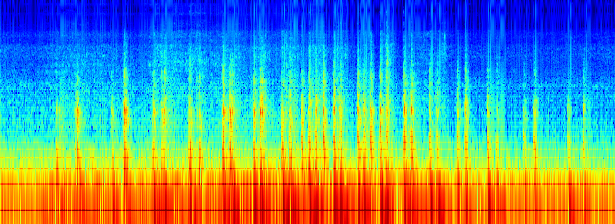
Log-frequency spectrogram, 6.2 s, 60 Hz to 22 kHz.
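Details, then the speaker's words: 1964 Pontiac GTO 389 Tri-Power 4-speed pulling away: loose uneven thumps about four a second over deep engine rumble, something beating the floor; broken transmission mount suspected after a clutch dump. "Because it's beating all over the floor. It's done that. You really get after it, it beats on the floor."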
